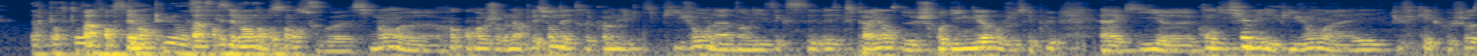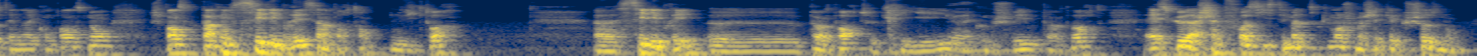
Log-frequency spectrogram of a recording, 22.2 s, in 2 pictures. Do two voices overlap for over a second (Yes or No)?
Yes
